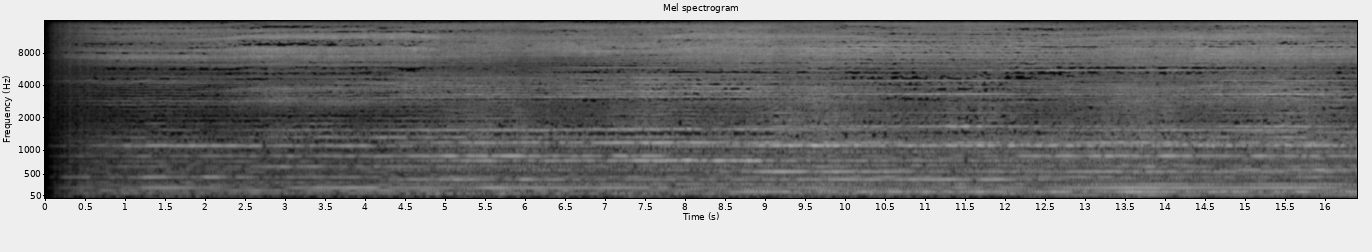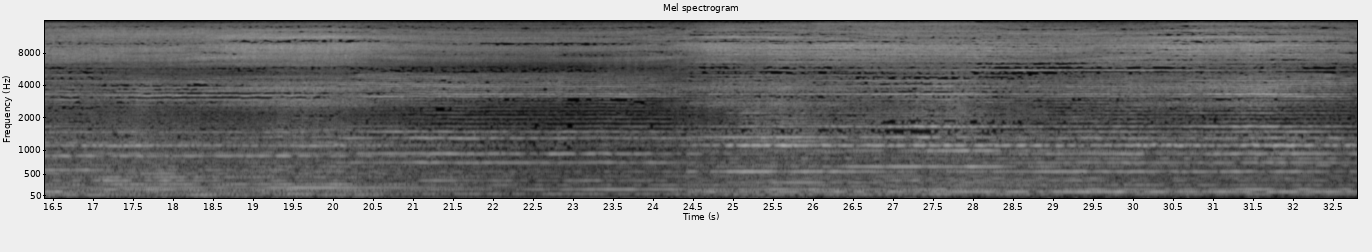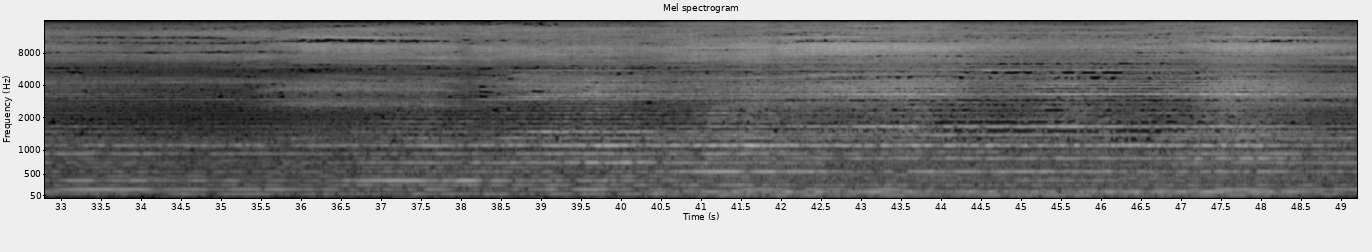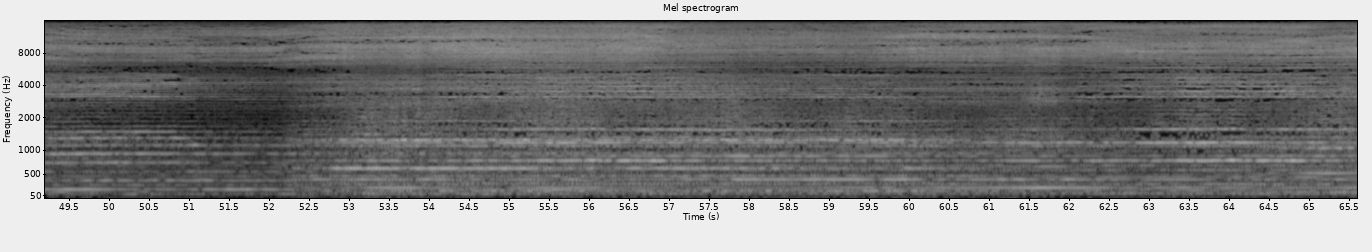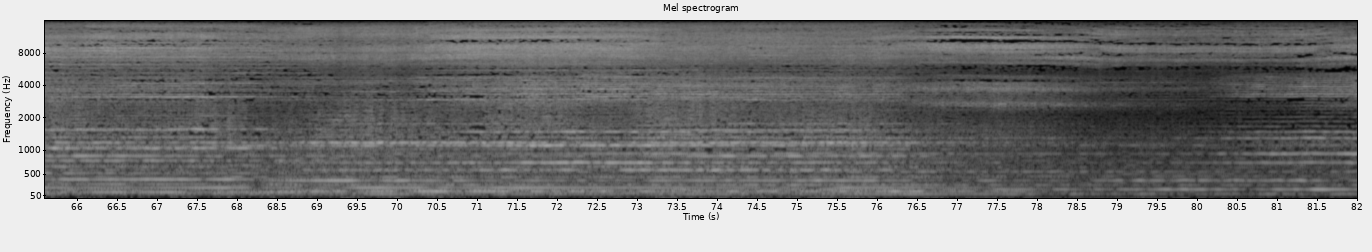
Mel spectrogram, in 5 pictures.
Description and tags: Atmo Vocal Choir Drone Synth Dark Thriller Sad Mood Cinematic
Ambient, Atmo, Atmosphere, Choir, Cinematic, Dream, Drone, Mood, Movie, Sad, Synth, Thriller, Vocal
